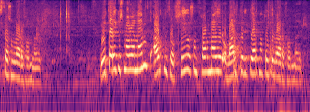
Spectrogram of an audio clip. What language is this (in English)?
Icelandic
